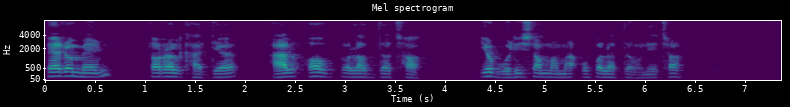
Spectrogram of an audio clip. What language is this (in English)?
Nepali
